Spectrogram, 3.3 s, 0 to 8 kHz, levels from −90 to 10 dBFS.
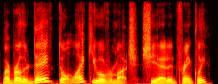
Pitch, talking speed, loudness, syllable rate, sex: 170 Hz, 185 wpm, -17 LUFS, 5.0 syllables/s, male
